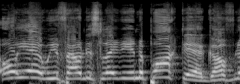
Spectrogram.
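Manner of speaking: put-on very high-pitched English bloke accent. Describing two men in a movie, imitating how they talk: British bloke accent. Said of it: "they're so British and so English".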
